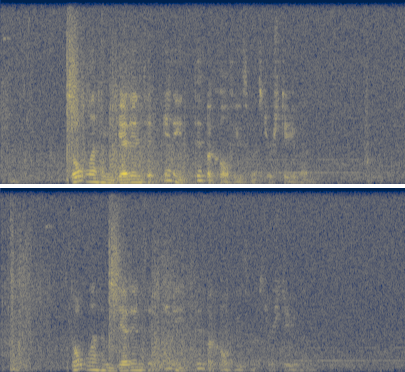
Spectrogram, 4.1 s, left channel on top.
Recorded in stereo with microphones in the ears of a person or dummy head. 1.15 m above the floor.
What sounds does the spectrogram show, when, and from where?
0.7 s a man speaking: 55° left (ahead or behind), 2.5 m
